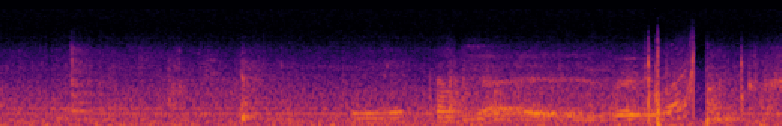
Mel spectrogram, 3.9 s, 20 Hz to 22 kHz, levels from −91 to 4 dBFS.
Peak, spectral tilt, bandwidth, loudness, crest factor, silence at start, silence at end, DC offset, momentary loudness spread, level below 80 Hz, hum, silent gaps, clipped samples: -8 dBFS; -7.5 dB/octave; 16 kHz; -31 LUFS; 22 dB; 0 s; 0 s; under 0.1%; 10 LU; -44 dBFS; none; none; under 0.1%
